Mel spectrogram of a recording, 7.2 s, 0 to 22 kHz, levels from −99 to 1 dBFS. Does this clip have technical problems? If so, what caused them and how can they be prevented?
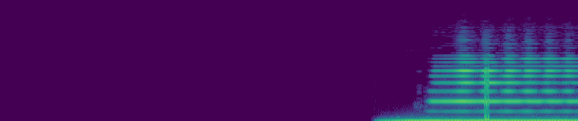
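Yes, there are lost LE Audio frames at 6.06–6.11 s: about 50 ms, consistent with five 10 ms frames, which the LC3 decoder patched by repeating the last spectrum with scrambled signs, leaving a brief noisy smear. Keeping the Bluetooth link short and clear of 2.4 GHz interference would prevent it.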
